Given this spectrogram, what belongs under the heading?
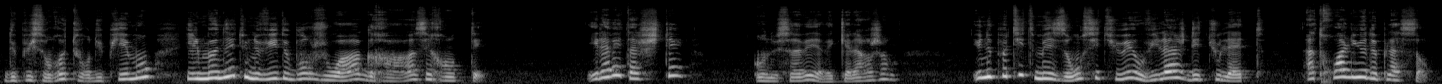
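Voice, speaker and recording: A woman reading a classic novel aloud as an audiobook narrator, measured and expressive. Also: fairly high pitch. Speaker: audiobook reader.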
